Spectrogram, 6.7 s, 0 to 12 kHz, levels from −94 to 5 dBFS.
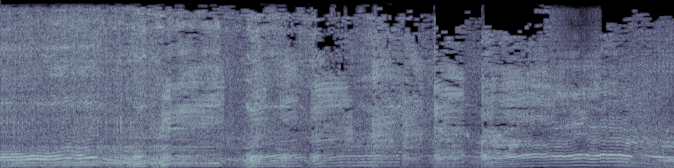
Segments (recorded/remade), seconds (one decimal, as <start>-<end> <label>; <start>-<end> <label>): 0.0-5.5 recorded; 5.5-6.0 remade; 6.0-6.7 recorded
